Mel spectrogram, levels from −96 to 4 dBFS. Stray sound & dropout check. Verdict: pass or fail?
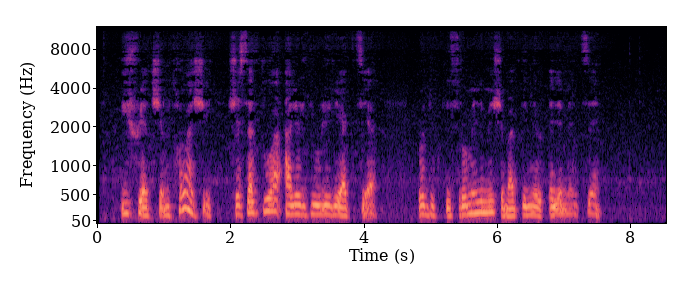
pass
